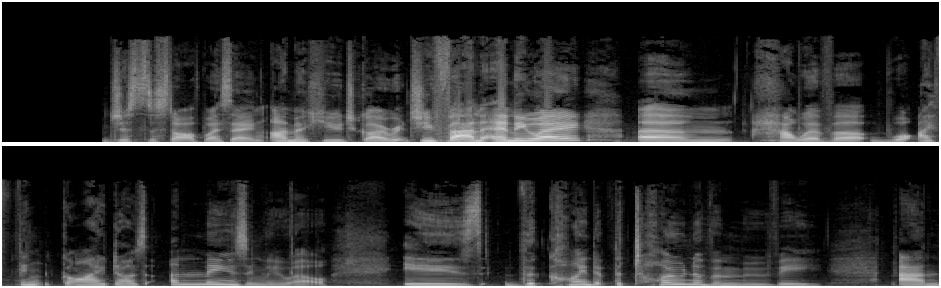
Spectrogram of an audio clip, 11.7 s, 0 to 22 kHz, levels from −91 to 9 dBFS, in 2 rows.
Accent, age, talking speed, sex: British, 20-39, 165 wpm, female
